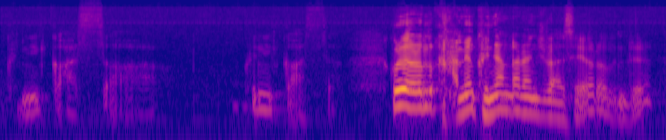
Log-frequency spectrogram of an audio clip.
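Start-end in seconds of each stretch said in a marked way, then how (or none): 0.0-2.5 whispered, much softer; whispered yay. Pretend. Pastor whispering his secret joy at not going.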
